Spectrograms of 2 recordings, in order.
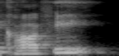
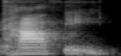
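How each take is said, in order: First: It is said in a plain, non-New York accent. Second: It is said in a nasal New York accent. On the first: "I say coffee" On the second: "it's like coffee"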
